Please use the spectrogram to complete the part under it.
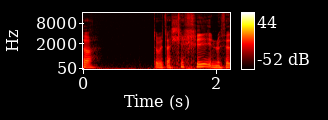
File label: "llechu", Welsh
